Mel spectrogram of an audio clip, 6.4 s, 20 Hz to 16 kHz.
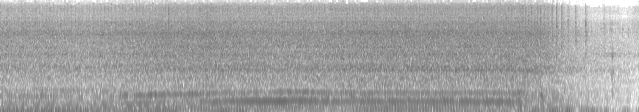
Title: SLK 200 K R171 grinding noise part 2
